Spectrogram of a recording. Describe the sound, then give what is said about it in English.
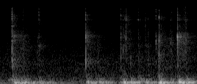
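Typing on a computer keyboard: a few quick bursts of soft, clicky keystrokes separated by brief pauses, fairly faint and with no talk over them. “The one that I want, I'll just type it in,”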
